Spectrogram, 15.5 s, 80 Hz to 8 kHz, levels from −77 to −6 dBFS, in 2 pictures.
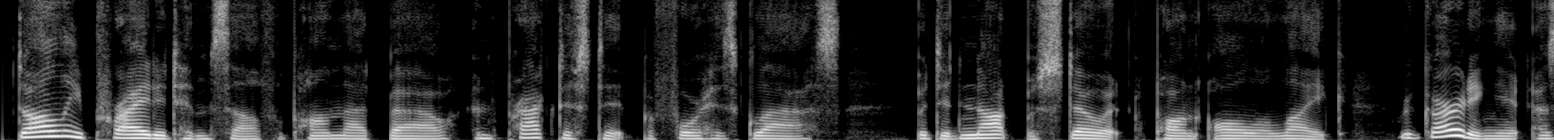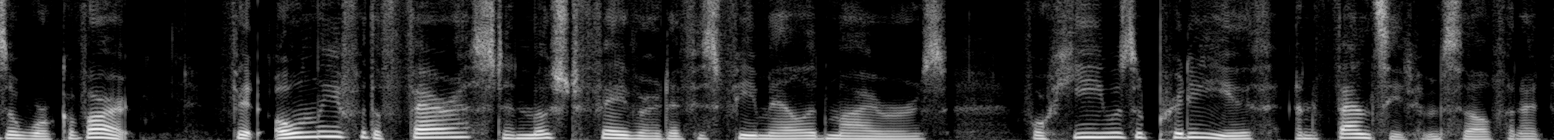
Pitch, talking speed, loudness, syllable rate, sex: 185 Hz, 195 wpm, -19 LUFS, 5.6 syllables/s, female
